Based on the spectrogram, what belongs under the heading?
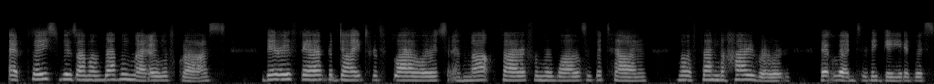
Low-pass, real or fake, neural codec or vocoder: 7.2 kHz; fake; codec, 16 kHz, 0.5 kbps, FreqCodec, smaller model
